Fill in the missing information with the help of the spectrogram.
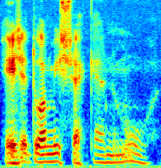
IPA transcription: ei se tuɔl misːæh kæynːy muːɑl

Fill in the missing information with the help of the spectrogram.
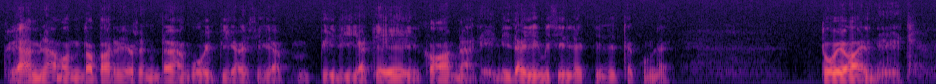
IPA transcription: kylæ minæ montɑ pɑriɑ sentæːŋ koipiɑisiɑ pilij jɑ teːiŋ kɑ̃ːh minæ tein niːtæ ihmisilːekːin sitːek kun ne toi ɑineːt

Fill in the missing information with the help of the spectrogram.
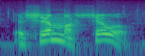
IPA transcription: et semːost se ol

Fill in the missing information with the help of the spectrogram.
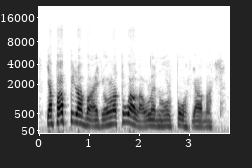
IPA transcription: jɑ pɑpːilɑʋ ʋɑiniolːɑ tuɑlˑɑ olen olːup pohjɑːmɑsːɑ̥

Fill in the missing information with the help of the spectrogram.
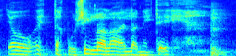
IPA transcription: joː etːæ ku silːæ lɑelːɑ ni tehːæː

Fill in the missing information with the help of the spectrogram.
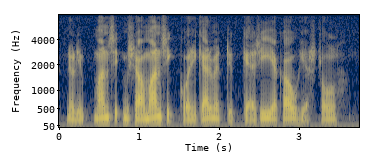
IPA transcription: ne oli mɑns misæ om mɑnsikːoi ni kærmet tykːæː siːj jɑ kɑuhiɑst olːɑ

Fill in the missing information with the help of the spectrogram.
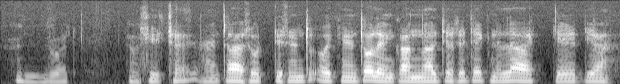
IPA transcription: niːn tuɑ̝t sɑno siːt hæ hæːn tɑːs otːi sen oikeːn toleŋ kɑnːɑlt jɑ se tek ne læːkːeːt jɑ

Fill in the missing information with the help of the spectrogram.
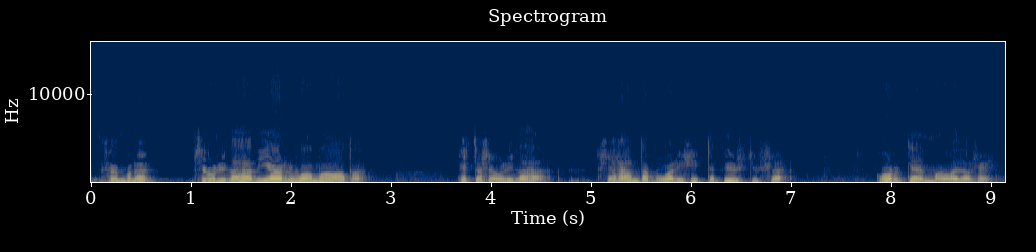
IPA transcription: semːone se oli ʋæhæ ʋiɑruɑ mɑːtɑ etːæ se oli ʋæhæ se hæntæpuɑli sitːe pystysːæ korkeːmːɑlːɑ jɑ se

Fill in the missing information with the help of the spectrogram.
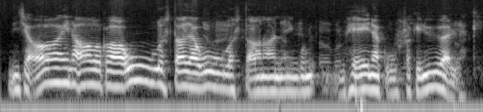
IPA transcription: niː se ɑːinɑ ɑlkɑː uːlestɑː jɑ uːlestɑːn ɑinɑ niŋkun heinækuːsːɑkin yœˑlːæki

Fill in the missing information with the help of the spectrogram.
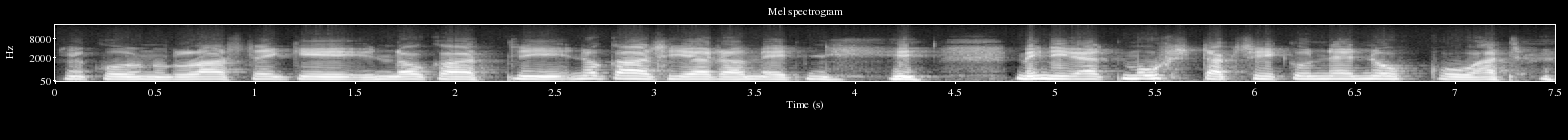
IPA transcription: niːŋ kun lɑsteŋki nokɑt niː nokɑ̃ː sierɑmet niː meniʋæt mustɑksi kun ne nukːuʋɑt

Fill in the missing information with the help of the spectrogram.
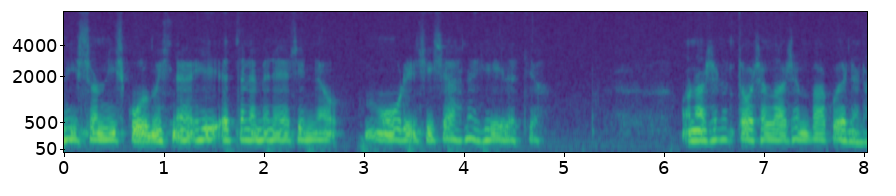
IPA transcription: niːsː on niːs kulmis ne hiː etːæ ne meneː sinːe muːrin sisæh ne hiːlet jɑ onhɑn se nyt toiselːɑisempɑː ku enːen

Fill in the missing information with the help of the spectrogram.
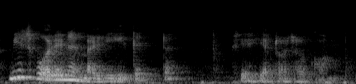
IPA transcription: mis ʋoɑ olʲ enemːæ lʲiːketːæ siːhe hiæ toɑs ɑlko ɑmpuː

